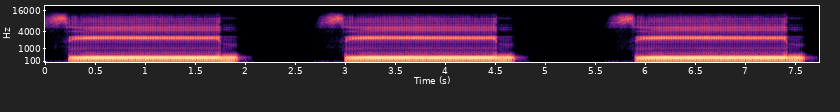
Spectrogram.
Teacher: سین کی ادائیگی میں زبان کی نوک کو ثنایا سفلی کے کناروں سے مضبوطی سے لگا کر باریک اور سیٹی جیسی آواز میں پڑھیں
